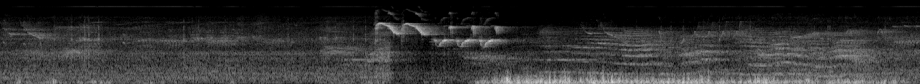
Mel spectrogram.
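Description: White-browed wagtail giving a burst of loud, high whistled notes that slur downward, then softer varied chirps, over steady low wind rumble and faint background birds.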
